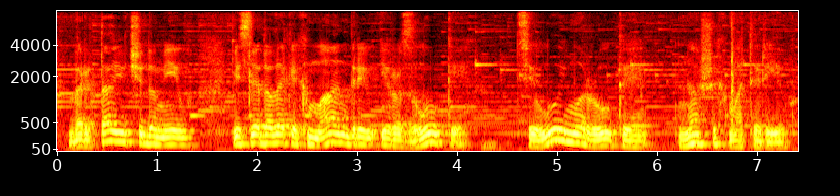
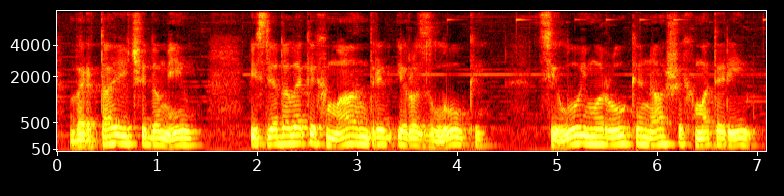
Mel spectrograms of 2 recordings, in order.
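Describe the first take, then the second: Both takes have the same delivery.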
